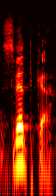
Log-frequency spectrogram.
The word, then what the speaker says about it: Svedka: Am I pronouncing it correctly? Svedka.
